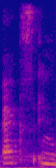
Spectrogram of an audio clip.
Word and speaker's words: xi: Chi is the letter X in Greek. Xi is the KS sound.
